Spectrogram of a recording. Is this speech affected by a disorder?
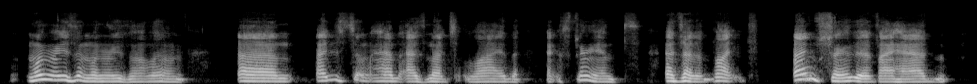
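Yes: spinal muscular atrophy, severe; needs heavily adapted van for live poker, accessible van GoFundMe started by Veronica Brill.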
